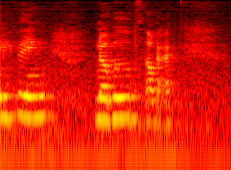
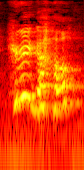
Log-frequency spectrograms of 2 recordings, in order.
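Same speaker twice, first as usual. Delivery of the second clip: mock cheerful handover; 6 semitones higher, 5 dB louder than usual. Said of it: "They was just like".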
